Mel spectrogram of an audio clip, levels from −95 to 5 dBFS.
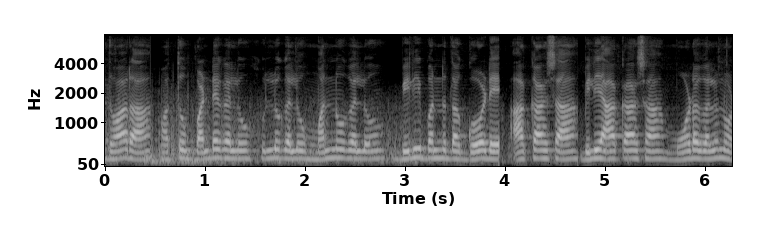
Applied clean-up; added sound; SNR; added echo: none; Thunder; 18 dB; none.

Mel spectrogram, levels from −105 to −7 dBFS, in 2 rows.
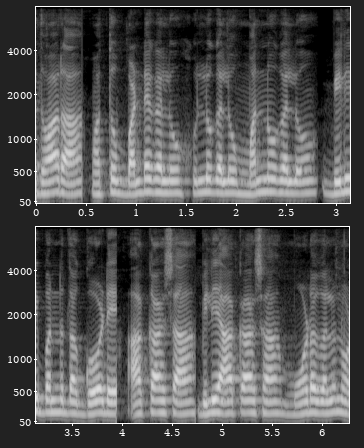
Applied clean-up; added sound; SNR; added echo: none; none; none; none.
